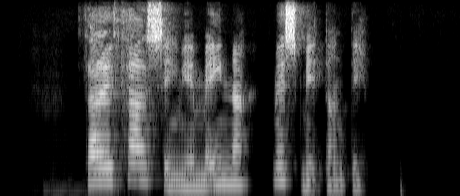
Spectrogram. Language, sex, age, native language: Icelandic, female, 60-69, Icelandic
